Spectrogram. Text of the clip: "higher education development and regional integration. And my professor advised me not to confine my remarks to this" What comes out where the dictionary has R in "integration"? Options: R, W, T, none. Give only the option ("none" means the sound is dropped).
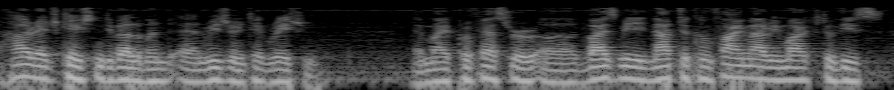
R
